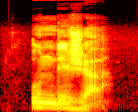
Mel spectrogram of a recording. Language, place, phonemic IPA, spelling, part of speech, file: Occitan, Béarn, /undeˈ(d)ʒa/, ondejar, verb, LL-Q14185 (oci)-ondejar.wav
- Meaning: to float about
